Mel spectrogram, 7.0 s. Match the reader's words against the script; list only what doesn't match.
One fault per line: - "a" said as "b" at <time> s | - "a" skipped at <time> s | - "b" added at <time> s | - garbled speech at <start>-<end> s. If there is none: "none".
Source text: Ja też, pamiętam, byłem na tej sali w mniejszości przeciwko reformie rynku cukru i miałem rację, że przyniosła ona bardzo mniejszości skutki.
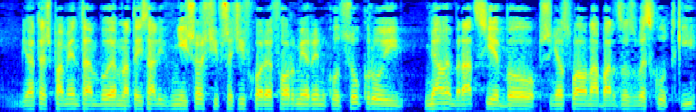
- "że" said as "bo" at 5.0 s
- "mniejszości" said as "złe" at 6.3 s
